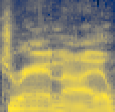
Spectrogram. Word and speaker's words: Draenei: it is now a Draenei, and yes, it's pronounced Draenei, like Bran, if you watch Leo's video.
